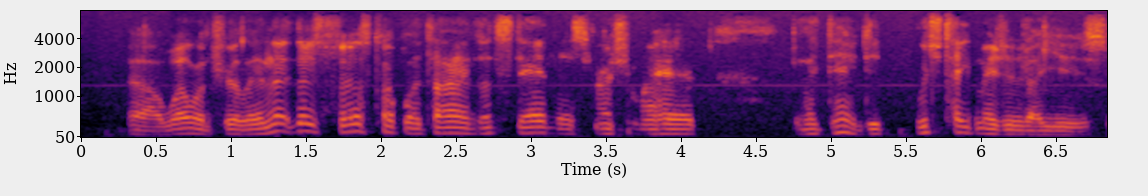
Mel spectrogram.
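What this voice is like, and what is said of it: Australian accent. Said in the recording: “I can't help but hear your accent... Australia, grew up just outside of Melbourne”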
